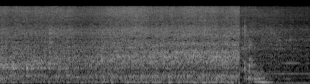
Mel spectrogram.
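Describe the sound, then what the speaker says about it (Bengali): Marinated chicken goes into a hot, oil-free kadai with whole spices, producing a loud, steady, steamy hiss close by that cuts off abruptly near the end, leaving a softer sizzle. "এবার আমি চিকেনটা দিয়ে দিচ্ছি"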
